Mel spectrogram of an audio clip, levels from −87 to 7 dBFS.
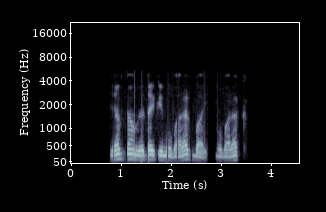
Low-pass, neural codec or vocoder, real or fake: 5.4 kHz; none; real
